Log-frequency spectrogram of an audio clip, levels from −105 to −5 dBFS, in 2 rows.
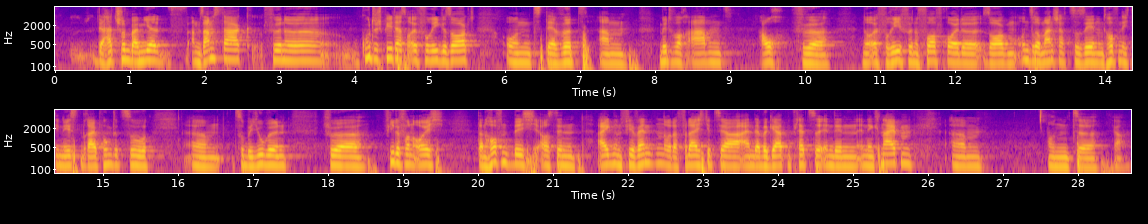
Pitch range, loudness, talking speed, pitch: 130-150 Hz, -21 LUFS, 140 wpm, 140 Hz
